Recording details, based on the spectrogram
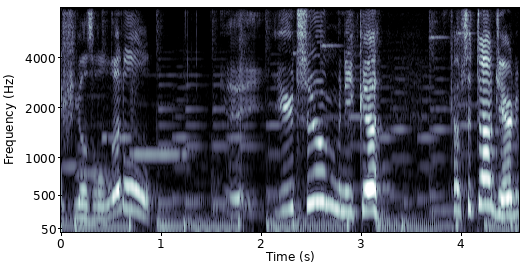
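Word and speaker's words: Monika: Monica I think häôs be the pronounce proper pronunciation right I'll say mineka me Nika is that right that's right it's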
